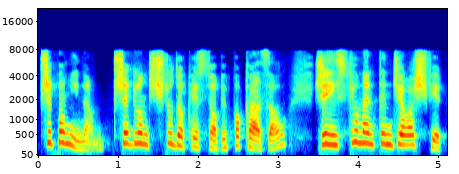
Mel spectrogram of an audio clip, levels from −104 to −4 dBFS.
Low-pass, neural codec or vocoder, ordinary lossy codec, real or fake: none; codec, 16 kHz, 1 kbps, FreqCodec, larger model; none; fake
